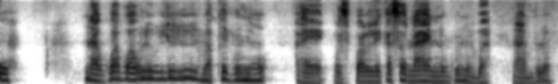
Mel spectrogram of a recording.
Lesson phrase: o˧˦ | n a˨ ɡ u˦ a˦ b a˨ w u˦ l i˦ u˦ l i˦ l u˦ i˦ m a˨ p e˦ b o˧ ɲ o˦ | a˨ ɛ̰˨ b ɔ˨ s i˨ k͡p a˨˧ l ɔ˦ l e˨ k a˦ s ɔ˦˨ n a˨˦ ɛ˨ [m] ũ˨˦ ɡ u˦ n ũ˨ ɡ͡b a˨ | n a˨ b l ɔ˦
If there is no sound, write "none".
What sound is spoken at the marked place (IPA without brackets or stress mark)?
n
